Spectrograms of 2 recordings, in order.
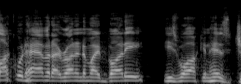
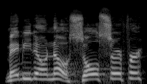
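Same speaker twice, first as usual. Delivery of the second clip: ordinary talk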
